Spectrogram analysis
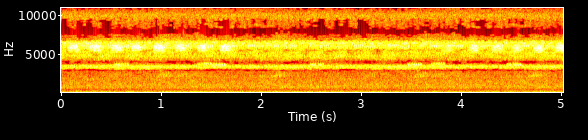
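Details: Night-time cricket chorus: rapid, evenly pulsed high chirps about twice per second layered over a constant shrill insect trill, with soft low rumble beneath.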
